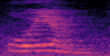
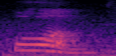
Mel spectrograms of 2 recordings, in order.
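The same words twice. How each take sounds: First: The E is sounded as a clear vowel. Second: The E is silent, like po-um. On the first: The speaker calls it wrong. "It's not poem" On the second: The speaker calls it right. "E is silent"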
